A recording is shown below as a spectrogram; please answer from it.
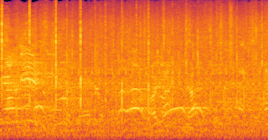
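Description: Footfalls of a pack of marathon runners on the road, mixed with people's voices calling out around them, and a few sharp clicks.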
